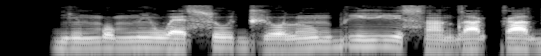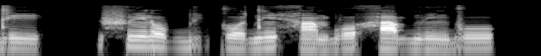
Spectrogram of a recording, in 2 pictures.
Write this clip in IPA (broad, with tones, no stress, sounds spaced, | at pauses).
ɡ ĩ˨ m o˧ m ĩ˧ w ɛ˨ s u˧ d͡ʒ o˨ l ũ˨˦ b i˦ j i˦˨ s ã˨ d a˧ k a˦ d i˦˨ | f ĩ˦ ɾ o˧ b i˧ k o˨ d ĩ˧ h ã˨ b o˨˦ h a˧ b ĩ˨ ɡ u˧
